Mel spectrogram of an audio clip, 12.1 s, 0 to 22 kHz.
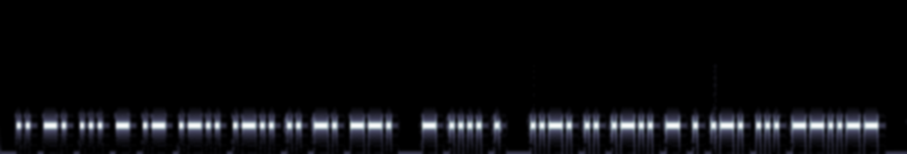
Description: Morse code, heard as a keyed tone, about 20 wpm, 750 Hz. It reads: INSTALLING THE FILTERS,
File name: Morse / 20WPM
